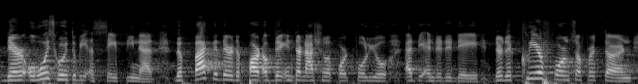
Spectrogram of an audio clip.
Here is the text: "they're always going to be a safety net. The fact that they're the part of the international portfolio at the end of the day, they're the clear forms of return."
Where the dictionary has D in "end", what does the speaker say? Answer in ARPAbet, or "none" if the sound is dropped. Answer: D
